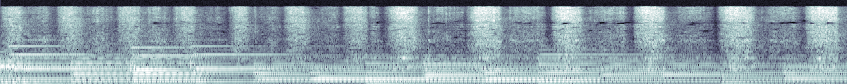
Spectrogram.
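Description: A raw carrot being grated on a metal box grater, in quick repeated rasping strokes, over soft piano music.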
